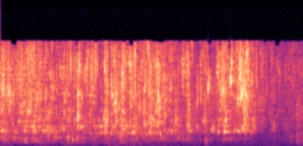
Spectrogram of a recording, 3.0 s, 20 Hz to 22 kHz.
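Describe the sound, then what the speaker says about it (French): Water pours steadily into a soup pot for leek and potato soup, a continuous splashing stream filling it up close, with no talking. "je vais mettre mes 2 litres d'eau."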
